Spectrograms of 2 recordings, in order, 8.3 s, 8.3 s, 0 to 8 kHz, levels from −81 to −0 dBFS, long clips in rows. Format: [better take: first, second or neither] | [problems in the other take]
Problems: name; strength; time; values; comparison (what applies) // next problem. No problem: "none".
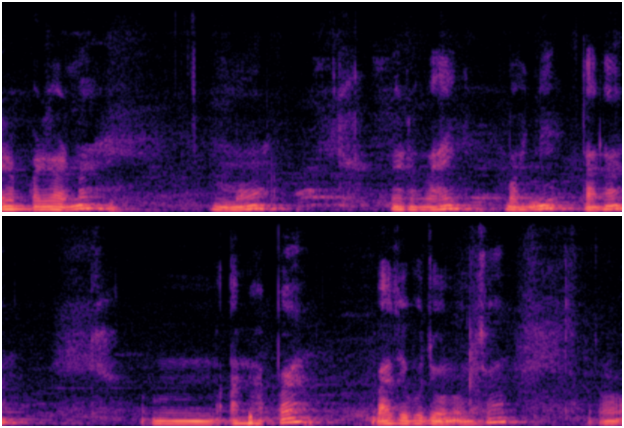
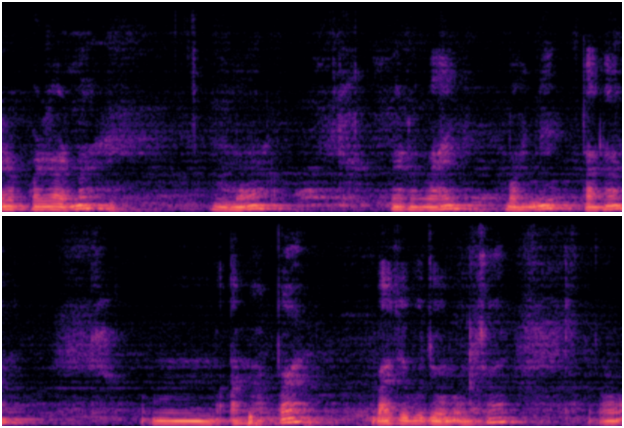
first | room echo; dies away in 1.2 s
